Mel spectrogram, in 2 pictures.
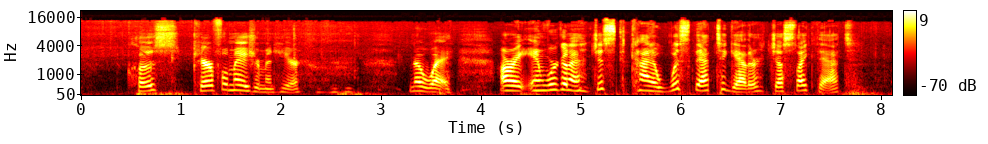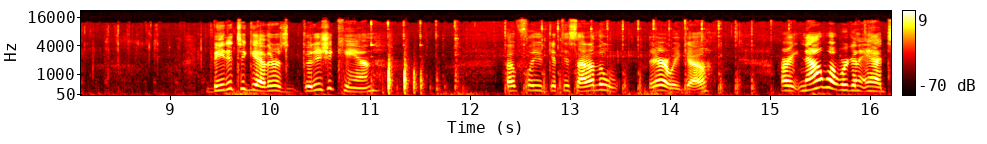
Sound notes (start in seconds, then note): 2.3 chuckles; 10.8 whisk banging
